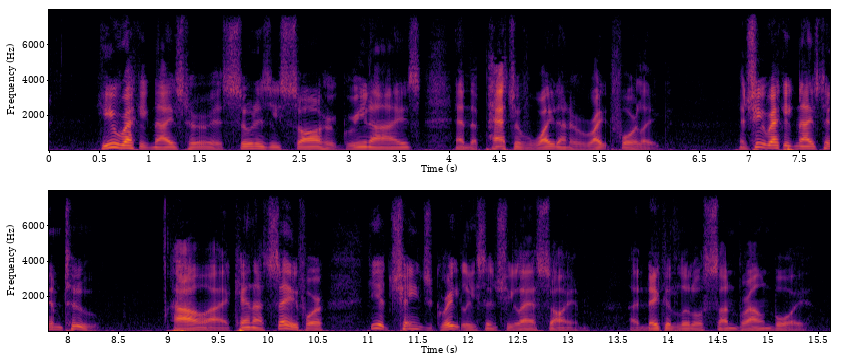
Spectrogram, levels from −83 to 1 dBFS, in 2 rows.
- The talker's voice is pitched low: Yes, low, 100 Hz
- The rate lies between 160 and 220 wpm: Yes, average, 175 wpm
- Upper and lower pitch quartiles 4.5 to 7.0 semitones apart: Yes, average, 5.1 semitones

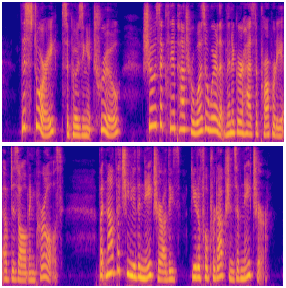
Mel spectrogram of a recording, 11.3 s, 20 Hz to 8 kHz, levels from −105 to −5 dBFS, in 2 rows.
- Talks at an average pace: Yes, average, 170 wpm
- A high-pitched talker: Yes, high, 220 Hz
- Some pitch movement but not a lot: No, wide, 6.9 semitones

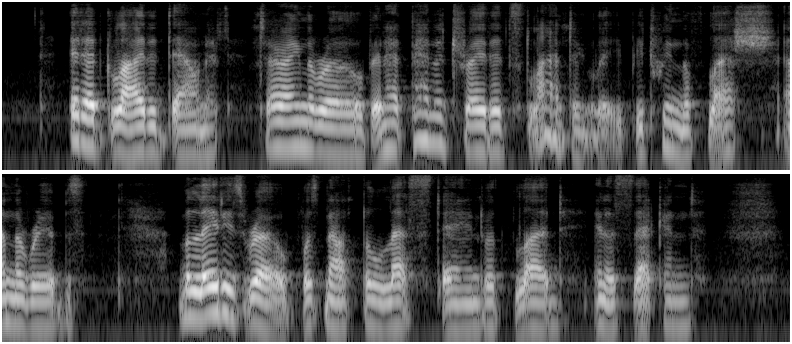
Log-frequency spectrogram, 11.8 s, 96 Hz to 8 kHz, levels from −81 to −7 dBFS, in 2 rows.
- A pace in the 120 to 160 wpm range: Yes, average, 150 wpm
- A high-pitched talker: No, medium, 150 Hz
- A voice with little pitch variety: No, average, 3.6 semitones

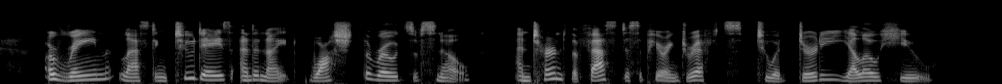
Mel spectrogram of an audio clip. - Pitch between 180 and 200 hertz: Yes, medium, 185 Hz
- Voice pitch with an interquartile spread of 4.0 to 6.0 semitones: Yes, average, 4.3 semitones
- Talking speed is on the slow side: No, average, 145 wpm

